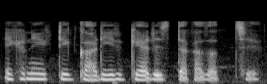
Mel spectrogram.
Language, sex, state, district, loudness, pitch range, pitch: Bengali, female, West Bengal, Cooch Behar, -16 LUFS, 220-245 Hz, 230 Hz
